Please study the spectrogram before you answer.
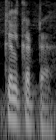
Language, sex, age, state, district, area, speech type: Santali, male, 45-60, West Bengal, Paschim Bardhaman, urban, spontaneous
